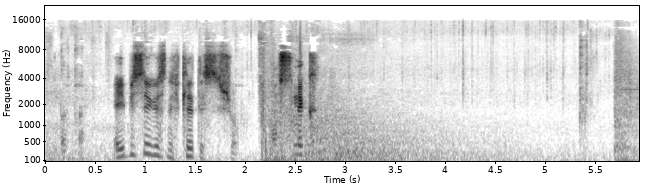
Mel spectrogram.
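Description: Fire crackles and roars nearby.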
